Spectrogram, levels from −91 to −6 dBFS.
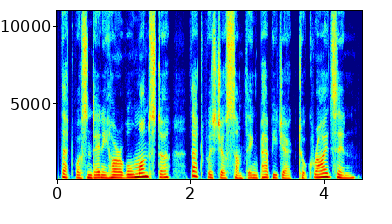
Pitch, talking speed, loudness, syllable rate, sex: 190 Hz, 185 wpm, -17 LUFS, 5.4 syllables/s, female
